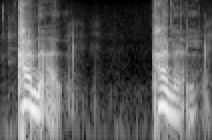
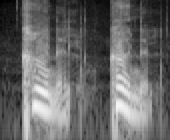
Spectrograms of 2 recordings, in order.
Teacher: the r is silent here and the stress is given on the first syllable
